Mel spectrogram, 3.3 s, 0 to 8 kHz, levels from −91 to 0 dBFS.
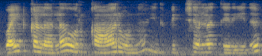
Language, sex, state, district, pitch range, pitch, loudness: Tamil, female, Tamil Nadu, Chennai, 195-280 Hz, 220 Hz, -17 LUFS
